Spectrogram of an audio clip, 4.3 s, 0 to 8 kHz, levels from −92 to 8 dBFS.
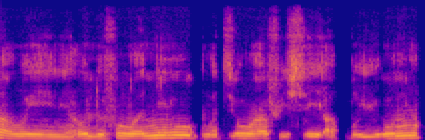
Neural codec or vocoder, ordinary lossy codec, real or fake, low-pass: codec, 16 kHz, 4.8 kbps, FACodec; none; fake; none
